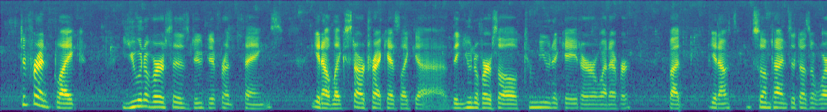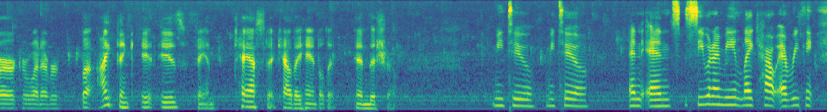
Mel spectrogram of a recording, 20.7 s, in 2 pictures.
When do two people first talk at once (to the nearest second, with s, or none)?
none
